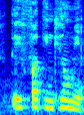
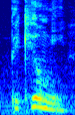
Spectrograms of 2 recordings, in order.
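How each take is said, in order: First: Said in the usual way. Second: Voiceless, exasperated whisper after a sigh; weary sigh. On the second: Real, not acted. Dancer complaining about customers who won't buy dances. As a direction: sigh it out, worn down.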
